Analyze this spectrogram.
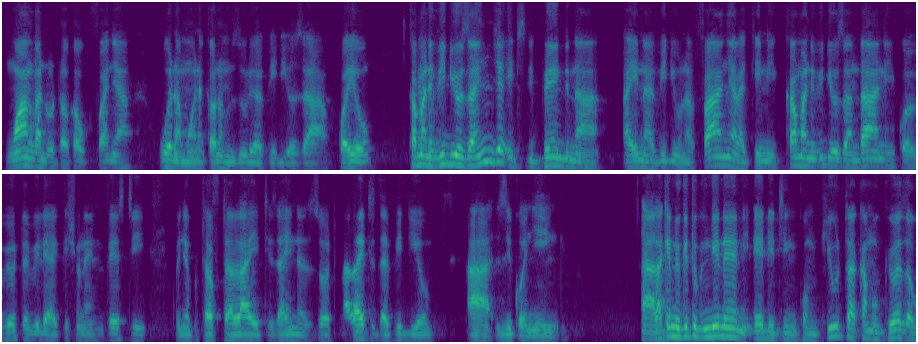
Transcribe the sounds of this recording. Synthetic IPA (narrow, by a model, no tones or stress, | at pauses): mwaŋɡandɔutakaɔku̥faɲa | uwɛnam̩ɔnɛkanɔm̩zuɾiwaviɗiɔzaɔkwahiɔ | kamaniviɗiɔzaɲ̩d͡ʒɛitiɗipɛndinaː | inajaviɗiɔunafaɲalakinikamaniviɗɛɔzandanikwavjɔtɛvilɛakiʃaunainivɛsti | kwɛɲɛku̥tafu̥talaitizaːinazɔtɛnalaitizaviɗiɔ | azikɔɲiŋɡi | lakinik̬ituk̬iŋɡinɛniʔɛɗitiŋkɔmpjutakamaukiwɛza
